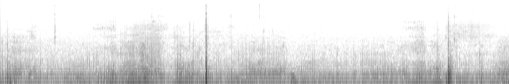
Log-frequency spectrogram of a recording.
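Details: Pet cat Ruby snores with open eyes: a steady low rumble rising and falling in slow waves, broken by two sharp clicks near four and nine seconds.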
